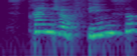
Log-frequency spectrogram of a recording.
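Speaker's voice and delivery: Stranger Things said with a slow, careful English accent; English title said in English. Real, not acted. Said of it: "Désolée pour mon accent". (prononcé avec l'accent anglais, lentement)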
